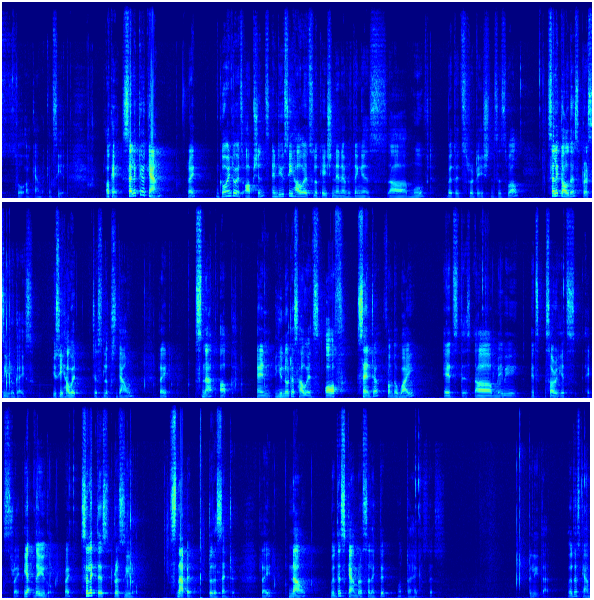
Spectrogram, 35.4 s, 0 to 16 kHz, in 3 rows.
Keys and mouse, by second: 2.4-2.7 drag, 4.5 click, 10.3-12.7 drag, 15.1 alt+middle click, 16.5-16.9 shift+middle drag, 20.6 click, 21.6 ctrl+z, 23.0-24.2 drag, 24.5 ctrl+z, 24.9-26.1 drag, 33.9 Delete, 35.2 click.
